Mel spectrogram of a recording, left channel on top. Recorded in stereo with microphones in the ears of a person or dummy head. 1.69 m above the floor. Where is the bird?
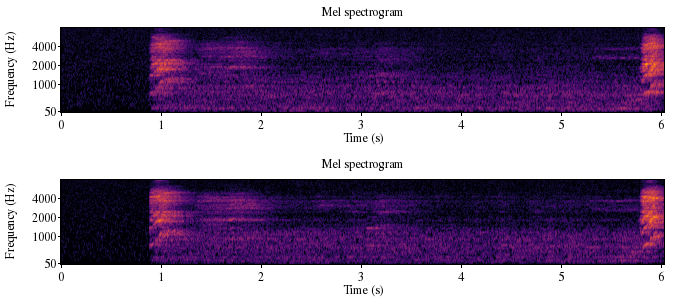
40° right (ahead or behind), 2 m.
